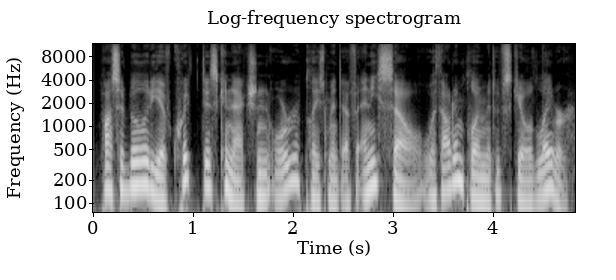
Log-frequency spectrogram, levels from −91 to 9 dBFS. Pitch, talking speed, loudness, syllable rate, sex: 130 Hz, 175 wpm, -16 LUFS, 6.5 syllables/s, male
